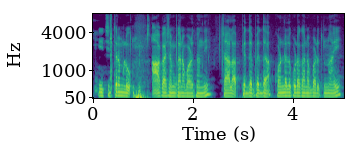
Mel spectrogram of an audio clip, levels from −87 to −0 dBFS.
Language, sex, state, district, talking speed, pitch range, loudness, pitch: Telugu, male, Telangana, Mahabubabad, 120 wpm, 105-115 Hz, -17 LUFS, 110 Hz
